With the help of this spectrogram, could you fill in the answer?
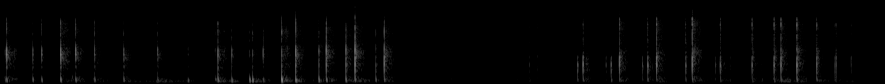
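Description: A large, full glass Nutella jar with a paper label and a white plastic lid is held in both hands while fingertips and short nails tap its glass sides. About 35 quick, bright, dry taps come in rapid bursts, with a short quiet pause near the middle before the tapping resumes.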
